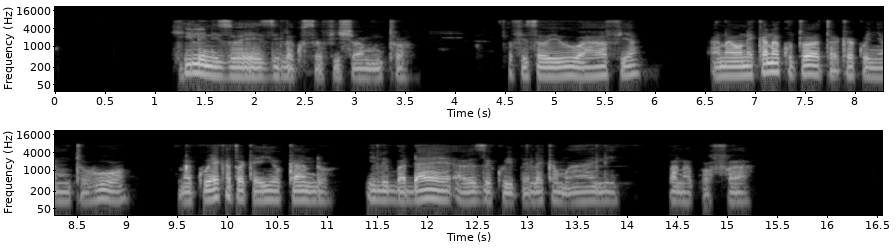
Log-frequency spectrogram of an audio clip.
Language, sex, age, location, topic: Swahili, male, 25-35, Nairobi, government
